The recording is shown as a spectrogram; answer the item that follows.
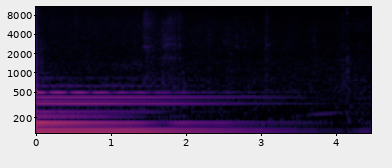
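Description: The song's last chord, led by guitar, ringing out and dying away over about three and a half seconds until it is gone near the end.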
